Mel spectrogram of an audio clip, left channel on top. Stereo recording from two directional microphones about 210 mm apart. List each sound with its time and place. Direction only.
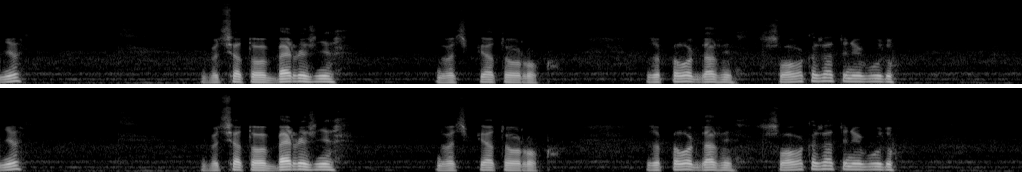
0.0 s speech: 5° right (ahead or behind)
2.0 s speech: 5° right (ahead or behind)
6.5 s speech: 5° right (ahead or behind)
